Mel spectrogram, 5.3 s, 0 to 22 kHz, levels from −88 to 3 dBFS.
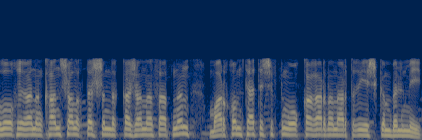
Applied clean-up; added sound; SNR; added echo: none; none; none; none.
